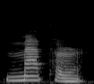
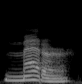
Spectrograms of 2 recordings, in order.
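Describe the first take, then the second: First: Matter with a fully released T; crisp T. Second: Matter with T softened to an R-like flap; American flapped T. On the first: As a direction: sound the T clearly in matter. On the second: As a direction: say matter American-style, like merrer. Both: Shown as a demonstration. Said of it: "미국식 발음은 matter".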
